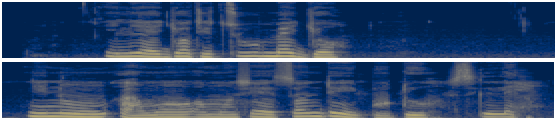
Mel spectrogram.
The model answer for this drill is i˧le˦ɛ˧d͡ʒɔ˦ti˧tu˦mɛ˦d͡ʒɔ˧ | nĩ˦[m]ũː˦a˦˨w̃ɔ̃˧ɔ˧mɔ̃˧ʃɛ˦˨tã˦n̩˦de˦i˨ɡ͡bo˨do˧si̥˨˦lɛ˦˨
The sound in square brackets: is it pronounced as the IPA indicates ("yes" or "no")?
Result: no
